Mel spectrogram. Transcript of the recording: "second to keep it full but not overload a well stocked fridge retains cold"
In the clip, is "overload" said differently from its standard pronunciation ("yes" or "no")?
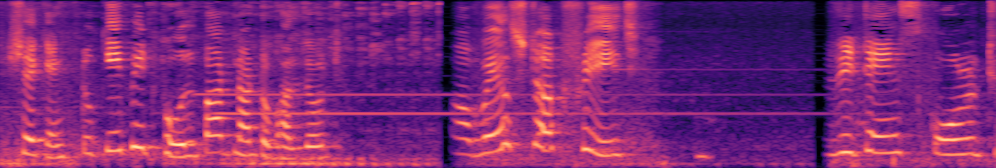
yes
